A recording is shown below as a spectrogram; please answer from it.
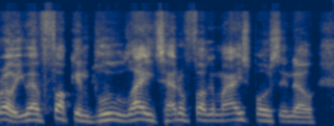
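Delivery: high, furious, angry yell. Recounting yelling at the people who ran up with guns drawn, retelling a yell. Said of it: "I'm yelling at them like".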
